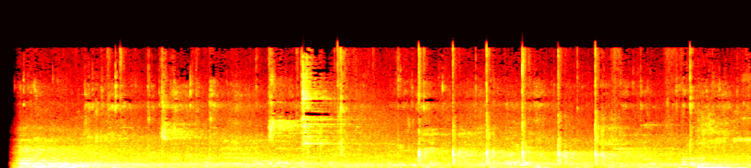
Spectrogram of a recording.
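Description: Table tennis ball bouncing, a run of sharp clicks about two a second in the middle, over the echoing hum of voices in a large sports hall. A short, loud, low sound comes near the end.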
